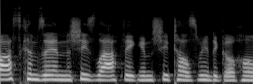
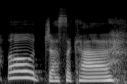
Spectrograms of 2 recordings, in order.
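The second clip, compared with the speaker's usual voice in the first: rueful head-shake; 2 semitones lower than usual. Retold or imitated. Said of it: "I said it in that tone of voice".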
